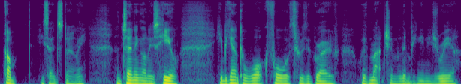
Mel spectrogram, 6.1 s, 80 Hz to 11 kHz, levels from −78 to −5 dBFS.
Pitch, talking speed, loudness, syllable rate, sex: 100 Hz, 225 wpm, -19 LUFS, 6.4 syllables/s, male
